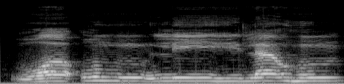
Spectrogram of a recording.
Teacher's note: حمزہ کو میم سے ملائیں گے اس لیے کہ میم ساکن ہے، بغیر غنہ کے ملانا ہے، یعنی ناک میں آواز کو نہیں لے کر جانی۔ لام کو یا سے ملائیں گے اس لیے کہ یا ساکن ہے اور لام کو ایک الف کی مقدار کھینچیں گے اس لیے کہ جو حرف لام کے بعد آیا ہے وہ حروف مدہ میں سے یا ہے۔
